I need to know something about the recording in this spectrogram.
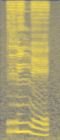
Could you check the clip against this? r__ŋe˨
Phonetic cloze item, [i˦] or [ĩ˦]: ĩ˦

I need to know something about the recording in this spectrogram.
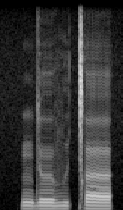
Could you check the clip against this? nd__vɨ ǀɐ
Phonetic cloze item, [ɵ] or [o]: ɵ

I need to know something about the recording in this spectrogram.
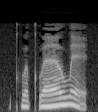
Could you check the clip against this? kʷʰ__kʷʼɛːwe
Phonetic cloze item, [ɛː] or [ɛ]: ɛ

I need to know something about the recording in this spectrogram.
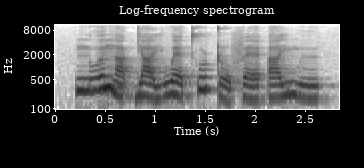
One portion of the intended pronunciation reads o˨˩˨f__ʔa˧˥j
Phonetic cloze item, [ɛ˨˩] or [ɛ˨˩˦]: ɛ˨˩˦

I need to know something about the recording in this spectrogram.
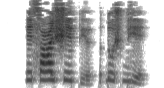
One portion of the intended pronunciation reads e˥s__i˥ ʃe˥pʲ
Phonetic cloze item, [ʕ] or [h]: ʕ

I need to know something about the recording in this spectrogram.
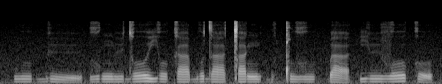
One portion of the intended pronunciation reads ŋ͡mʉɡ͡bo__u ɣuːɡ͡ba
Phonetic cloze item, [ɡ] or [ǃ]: ǃ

